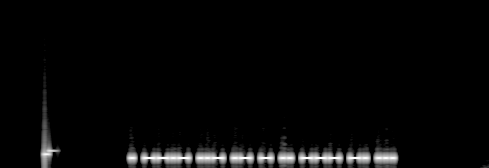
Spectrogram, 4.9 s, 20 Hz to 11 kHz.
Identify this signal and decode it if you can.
Morse code, heard as a keyed tone, about 36 wpm, 700 Hz. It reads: EQUATIONS
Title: Sets of 5 Words - New Word Drill - 35wpm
